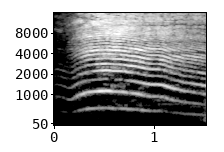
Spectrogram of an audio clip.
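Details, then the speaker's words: Sudden, loud, high wailing cry from a lying-down baby startled by the father's sneeze; a normal fright response. "아이고. 엄청 놀랐나봐. 대성통곡을 하네. 괜찮아요, 아빠예요. 아빠가 재채기했어요."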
